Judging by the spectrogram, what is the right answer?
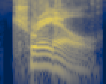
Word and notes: trail: American English

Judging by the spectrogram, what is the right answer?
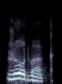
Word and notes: roadwork: Indian

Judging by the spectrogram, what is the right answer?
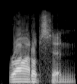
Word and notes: rhodopsin: American English

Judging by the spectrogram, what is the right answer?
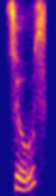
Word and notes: sooth: Indian

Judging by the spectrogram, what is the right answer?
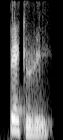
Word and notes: peccary: Indian

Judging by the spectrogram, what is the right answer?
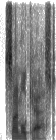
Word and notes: simulcast: American English

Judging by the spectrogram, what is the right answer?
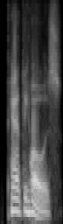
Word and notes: pantihose: American English

